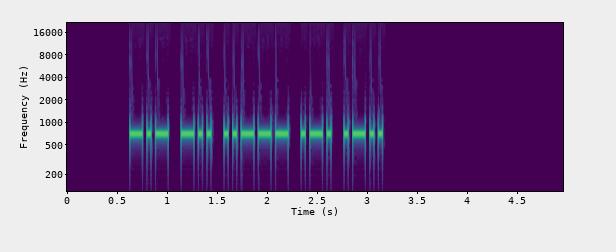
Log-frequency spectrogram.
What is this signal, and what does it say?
Morse code, heard as a keyed tone, about 28 wpm, 700 Hz. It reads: KD2RL
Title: USA Call Signs - 5 Characters - Repeated 2x - 28wpm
